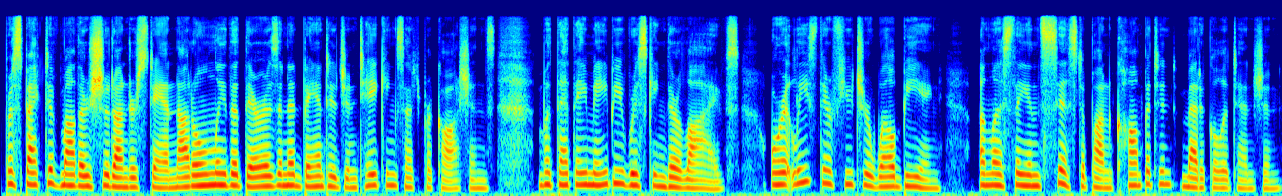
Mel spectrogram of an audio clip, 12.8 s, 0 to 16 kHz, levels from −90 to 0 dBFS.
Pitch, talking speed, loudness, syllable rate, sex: 190 Hz, 170 wpm, -18 LUFS, 5.5 syllables/s, female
